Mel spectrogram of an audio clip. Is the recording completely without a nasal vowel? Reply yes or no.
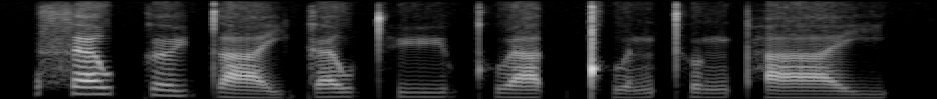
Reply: yes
